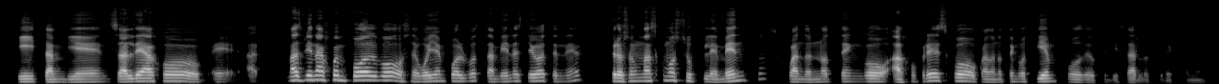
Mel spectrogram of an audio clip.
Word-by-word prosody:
y 130 0 +1
también 125 +1 -1
sal 130 +1 +4
de 150 0 +7
ajo, 145 -2 +3
eh, 130 - -11
ah, - - -13 0.3
más 185 +2 +3
bien, 210 +1 +3
ajo 210 +1 +3
en 185 -3 -2
polvo, 195 -1 +4
o 150 - -1
cebolla 140 +1 -1
en 155 - -10
polvo, 150 +2 -2
también 135 -4 -5
las 155 -1 -6
llego 155 +1 +2
a 165 - 0
tener, 150 +9 -11 0.3
pero, 150 - +6
son 155 +2 -6
más 165 +1 0
como 190 0 -3
suplementos, 160 - -2
cuando 125 -3 -1
no 125 +2 -7
tengo 135 +1 -2
ajo 120 +4 0
fresco, 165 -2 +1
o 135 - -2
cuando 120 -1 -7
no 115 - -13
tengo 130 -1 -8
tiempo 140 -3 -2
de 110 - -9
utilizarlos 100 0 -12
directamente. 100 +1 -30
140 Hz, 190 wpm, -25 LUFS, 125-165 Hz, 0.3 s, de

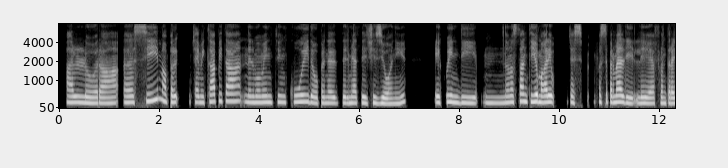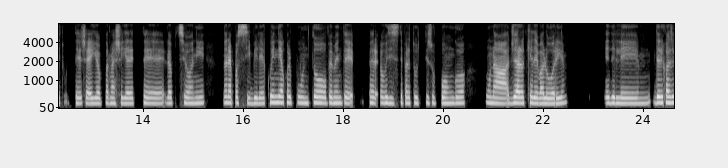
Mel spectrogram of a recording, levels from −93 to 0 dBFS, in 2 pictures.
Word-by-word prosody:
Allora, 200 -2 +1
ehm, 220 0 0
sì 265 +7 0
ma 285 -7 0
per 225 -1 +1 0.3
cioè 220 -2 -4
mi 215 -1 -2
capita 260 +3 0
nel 220 -2 -2
momento 220 +1 0
in 220 -1 -1
cui 240 +1 0
devo 205 -3 0
prendere 200 0 -1
determinate 200 0 -1
decisioni 190 +1 0 0.6
e 215 -1 0
quindi, 205 -4 +1
mhmm, 200 -1 -4
nonostante 240 +3 0
io 245 +1 +7
magari 225 +1 +5 0.3
cioè 220 -2 -2
s 190 - -8 0.3
fosse 230 -2 -4
per 220 0 0
me 230 0 +5
li 195 -3 0
le 195 -1 +1
affronterei 195 0 -1
tutte, 195 -1 -5
cioè 195 -2 +1
io 190 0 +2
per 195 +1 -4
me 190 0 0
sceglierei 185 -1 0
tutte 190 -2 -2
le 195 - 0
opzioni. 195 0 -1 0.4
Non 210 0 +2
è 205 - +4
possibile, 190 -1 0
quindi 215 -1 +3
a 210 - +3
quel 205 -1 +1
punto, 200 0 +1
ovviamente, 200 -1 +1 0.2
per 205 -2 -1
ove 200 0 0
esiste 190 +1 -2
per 200 -1 0
tutti, 200 +1 -3
suppongo 195 0 -1 0.4
una 190 -3 +3
gerarchia 200 +1 +4
dei 195 - +4
valori 185 +1 +2 0.8
e 200 - 0
delle, 185 -1 +2
mhmm, 185 +1 -4
delle 205 -1 +5
cose 210 0 +4
200 Hz, 150 wpm, -23 LUFS, 195-220 Hz, 0.8 s, io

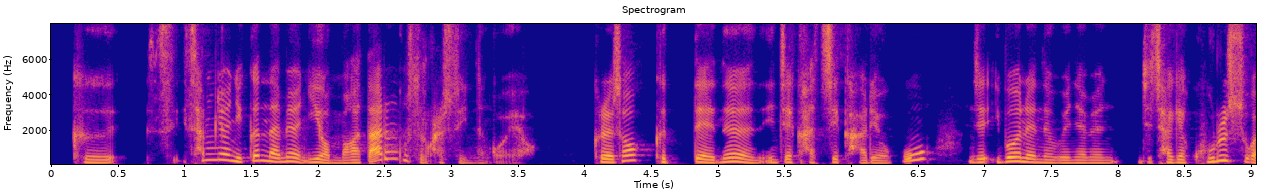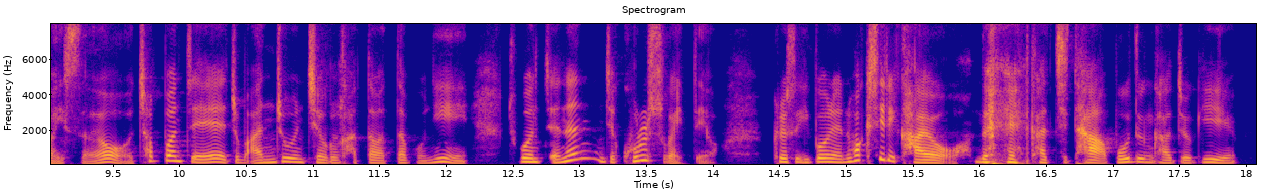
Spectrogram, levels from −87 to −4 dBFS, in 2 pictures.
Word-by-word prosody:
그 170 -2 -4 0.2
스 - - -7
3 325 0 -2
년이 305 -10 +1
끝나면 235 -7 +2
이 190 - +2
엄마가 155 +1 -1
다른 390 - +4
곳으로 300 - -7
갈 - - -2
수 - - -6
있는 - - -16
거예요. - - -14 0.5
그래서 285 +11 +2
그때는 195 -2 0
인제 185 +2 -2
같이 185 - -1
가려고 155 - -3 0.2
인제 190 -1 -1
이번에는 205 -7 +2
왜냐면 155 0 -6
인제 - - -6
자기가 180 0 0
고를 245 +8 +2
수가 295 - 0
있어요. - - -1
1 265 0 -3
번째에 195 -9 +2
좀 170 - -5
안 175 +3 -1
좋은 210 -3 0
지역을 165 -4 0
갔다 160 - -5
왔다 155 +2 -5
보니 150 +1 -5 0.3
2 - - -18
번째는 260 - +2
인제 180 -5 -4
고를 270 +5 +2
수가 300 - -3
있대요. - - -12 0.4
그래서 205 -2 0
이번에는 200 +3 +1
확실히 295 -2 +4
가요. 170 -6 +5 0.2
네 190 -3 +3 0.3
같이 175 -1 -2
다 165 -2 +5
모든 195 +1 0
가족이. 155 0 -3
190 Hz, 350 characters per minute, -22 LUFS, 165-235 Hz, 0.5 s, 가요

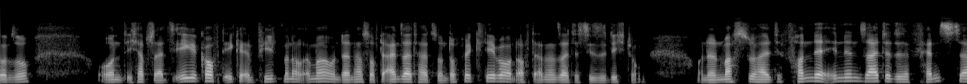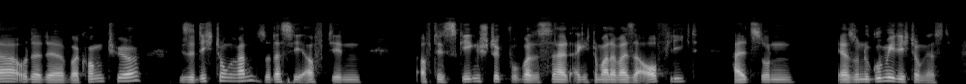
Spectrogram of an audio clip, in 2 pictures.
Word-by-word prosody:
und 110 -1 +1
so. 125 +4 -2 0.6
Und 110 -2 -3
ich - - -5
habe 120 - +1
es - - -2
als 100 0 -1
E 145 - +3
gekauft, 150 0 +3
E - - -2
empfiehlt 130 +5 -5
man 130 - -2
auch - - -2
immer, 135 +2 +1
und 115 -3 -4
dann 105 0 +2
hast 120 - -2
du - - +2
auf - - -16
der - - +1
einen 115 - +4
Seite 120 -2 +4
halt 110 - 0
so - - -5
'n 100 - -11
Doppelkleber 145 +3 0
und 130 - -1
auf - - 0
der - - -4
anderen 110 0 -4
Seite 105 -2 0
ist 105 - -3
diese 100 -1 -6
Dichtung. 110 - -7 0.5
Und 105 - -9
dann 105 +1 +2
machst 120 +2 +3
du 120 - +2
halt 115 -1 +1
von 135 +4 -1
der 155 - +5
Innenseite 145 -1 +2
der 120 0 -2
Fenster, 135 +2 +2
oder 120 -2 0
der 105 -1 +1
Balkontür 145 - 0 0.4
diese 110 0 -2
Dichtung 155 +5 -2
ran, 165 +4 +1
sodass 120 -4 -1
sie 115 - -1
auf 110 0 -1
den 110 0 -5 0.5
auf - - -2
das 115 -3 -1
Gegenstück, 140 +1 -1
wo - - -7
man 115 0 +4
das 105 +1 -5
halt 115 -2 +5
eigentlich 110 0 -3
normalerweise 110 -1 +4
aufliegt, 140 - 0 0.3
halt 110 +1 +3
so 110 - 0
'n 110 -1 -7 0.4
ja, 110 +1 +4
so 115 +1 -2
'ne 120 0 -2
Gummidichtung 125 - +1
ist. 90 0 -10
120 Hz, 225 wpm, -26 LUFS, 110-140 Hz, 0.6 s, der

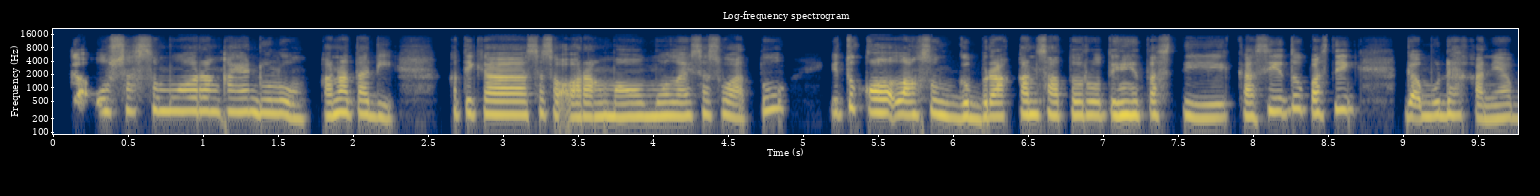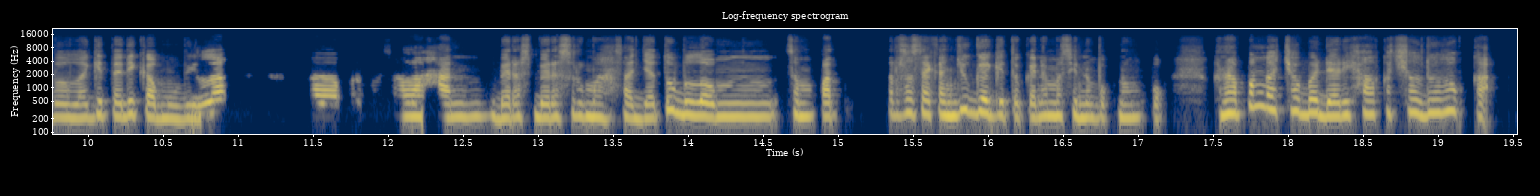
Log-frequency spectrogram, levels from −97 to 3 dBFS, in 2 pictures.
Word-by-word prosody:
enggak 400 -1 -1
usah 300 +1 -3
semua 295 -1 +1
rangkaian 290 -1 +1
dulu. 265 -5 0
Karena 265 +5 +3
tadi, 225 -6 -2 0.3
ketika 250 -1 +4
seseorang 225 -3 +1
mau 220 +1 +3
mulai 230 0 +2
sesuatu, 265 +6 -3 0.2
itu 265 +6 -2
kalau 275 -3 +7
langsung 245 -2 +2
gebrakan 230 +3 +3
satu 240 0 +1
rutinitas 245 0 +3
dikasih 225 +5 -1
itu 335 0 -4
pasti 315 +5 +1 0.3
enggak 220 - +2
mudah, 240 +1 0
kan, 205 -2 -2
ya. 210 +2 -3
Belum 215 0 -4
lagi 210 +4 -4
tadi 230 +1 -1
kamu 205 -3 -1
bilang, 225 +8 +1 0.6
eee, 225 -1 0
permasalahan 225 -1 -2 0.3
beres-beres 215 +1 -3
rumah 220 -2 -1
saja, 210 -2 -3
tuh, 320 - +1
belum 235 -3 +3 0.4
sempat 230 -2 -1 0.3
terselesaikan 255 -1 0
juga, 275 0 +3
gitu, 240 -2 -4
karena 225 +1 -2
masih 230 -1 -1
numpuk-numpuk. 210 +1 -7 0.3
Kenapa 260 +3 +2
enggak 335 -4 0
coba 280 -3 +1
dari 235 0 +2
hal 255 -1 0
kecil 265 +1 -3
dulu, 275 +4 0
Kak? - - -5
240 Hz, 160 wpm, -20 LUFS, 225-265 Hz, 0.6 s, kalau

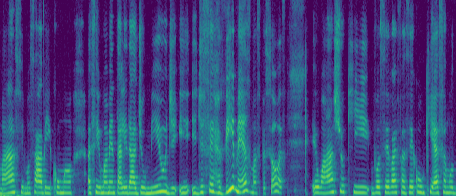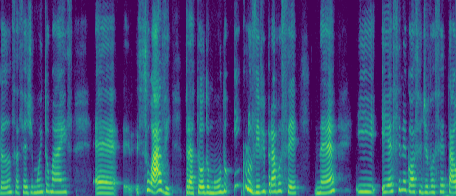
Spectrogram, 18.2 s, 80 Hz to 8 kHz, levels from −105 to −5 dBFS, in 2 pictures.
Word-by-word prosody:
máximo, 225 -1 -2
sabe." 225 -1 0
E - - -8
com 230 +2 -7
uma 225 0 -4 0.3
assim, 230 +1 -3
uma 225 0 -2
mentalidade 220 0 -1
humilde 220 +1 0
e 225 +1 -5
e 215 0 -5
de 240 +4 -3
servir 265 - +4
mesmo 275 -3 +1
as 220 - -11
pessoas, 245 +4 -6 0.6
eu 230 -1 -1
acho 255 +5 -2
que 235 -3 -6
você 230 +2 -1
vai 240 0 +1
fazer 235 -1 -3
com 240 -2 -3
que 235 +1 -6
essa 220 +2 0
mudança 230 +2 -5
seja 235 0 -4
muito 260 +4 -3
mais, 255 0 -2 0.5
eh, 215 -2 +2 0.4
suave 245 - +7 0.3
para 225 -2 +4
todo 230 +1 +3
mundo, 250 +6 0
inclusive 305 - +3
para 275 0 +3
você, 245 -7 -1 0.3
né. 225 +8 +3 0.4
E 270 -2 -1
e 260 - -2
esse 285 +6 -1
negócio 270 -6 +1
de 245 +1 -3
você 250 +2 -4
tá 230 - +2
235 Hz, 150 wpm, -26 LUFS, 225-260 Hz, 0.6 s, suave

